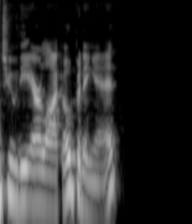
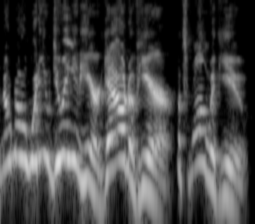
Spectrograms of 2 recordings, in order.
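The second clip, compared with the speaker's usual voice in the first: alarmed shout; 8 semitones higher, 4 dB louder than usual. Acted. GM voices the doctor scolding.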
